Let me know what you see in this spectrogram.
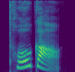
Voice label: "投稿", Chinese

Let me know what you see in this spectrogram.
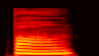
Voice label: "绑", Chinese

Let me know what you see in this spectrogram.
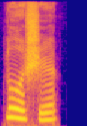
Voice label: "落实", Chinese

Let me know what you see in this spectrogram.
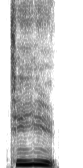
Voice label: "机遇", Chinese

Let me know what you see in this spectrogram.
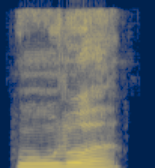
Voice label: "无论", Chinese

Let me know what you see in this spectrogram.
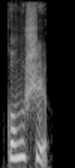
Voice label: "公式", Chinese

